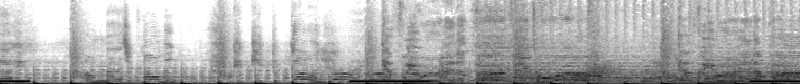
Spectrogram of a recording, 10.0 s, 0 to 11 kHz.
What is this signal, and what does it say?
Ringback tone (Europe, 425 Hz), with noise.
